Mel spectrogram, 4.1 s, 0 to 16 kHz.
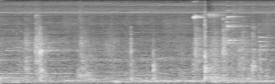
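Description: A hammer taps at a ball joint while replacing the front struts on a 2000 Chrysler Cirrus, giving several sharp metallic knocks spaced about half a second apart, close by with no talking.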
